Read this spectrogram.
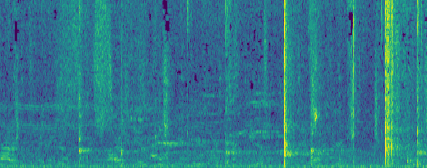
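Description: Paddles strike a plastic ball with sharp pops.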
